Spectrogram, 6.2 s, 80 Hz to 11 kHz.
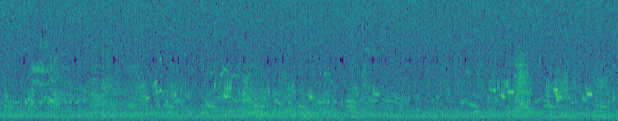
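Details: Lesser flamingos in a large gathering at Kamfers Dam at sunrise, 18 May 2024, keep up a constant babble of overlapping nasal calls, with scattered louder honks rising above the murmur.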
